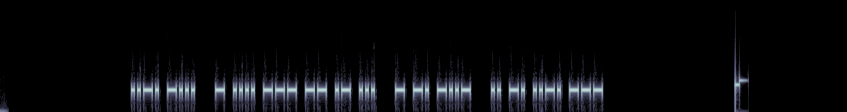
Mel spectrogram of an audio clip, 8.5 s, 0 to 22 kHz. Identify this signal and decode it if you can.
Morse code, heard as a keyed tone, about 40 wpm, 700 Hz. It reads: FB THOMAS TNX INFO
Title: Practice QSO - Exchange 3 - More Info - 40wpm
